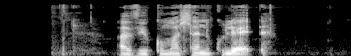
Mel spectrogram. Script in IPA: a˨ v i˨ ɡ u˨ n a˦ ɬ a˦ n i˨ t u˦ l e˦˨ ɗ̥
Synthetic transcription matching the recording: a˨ v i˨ k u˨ m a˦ ɬ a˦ n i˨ k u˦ l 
